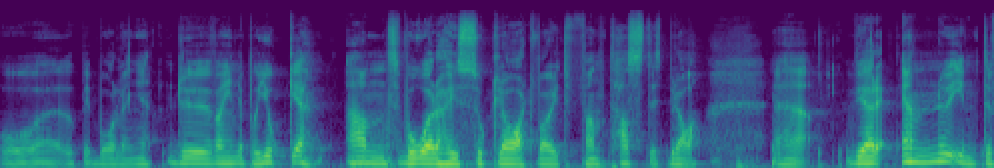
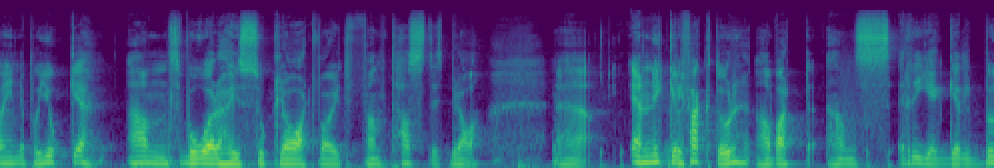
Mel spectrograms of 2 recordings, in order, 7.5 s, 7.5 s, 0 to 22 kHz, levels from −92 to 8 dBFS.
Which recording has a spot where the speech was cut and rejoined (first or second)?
first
